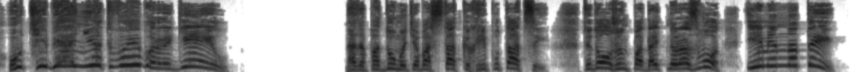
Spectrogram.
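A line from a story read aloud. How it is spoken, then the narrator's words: Breaking into a shout. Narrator (Russian): Голос его сорвался на крик, выдавить из себя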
